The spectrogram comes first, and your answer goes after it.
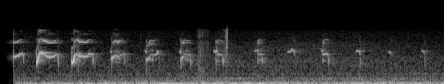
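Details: Pomeranian dog giving a rapid run of short, high, tonal whimpering yelps, roughly a dozen notes about three per second, loudest at the start and fading toward the end, over a steady low background rumble.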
